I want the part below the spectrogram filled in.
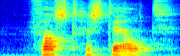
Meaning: past participle of vaststellen
- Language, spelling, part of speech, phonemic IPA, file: Dutch, vastgesteld, adjective / verb, /ˈvɑs(t)xəˌstɛlt/, Nl-vastgesteld.ogg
